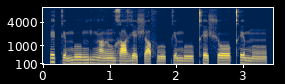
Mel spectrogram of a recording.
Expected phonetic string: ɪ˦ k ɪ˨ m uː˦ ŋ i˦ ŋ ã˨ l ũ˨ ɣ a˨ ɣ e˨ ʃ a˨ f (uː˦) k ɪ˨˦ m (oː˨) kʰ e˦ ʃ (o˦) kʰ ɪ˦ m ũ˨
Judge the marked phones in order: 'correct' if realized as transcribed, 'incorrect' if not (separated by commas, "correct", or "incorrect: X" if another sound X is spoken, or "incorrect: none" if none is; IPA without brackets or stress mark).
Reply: incorrect: uː˨, incorrect: uː˨, incorrect: oː˦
